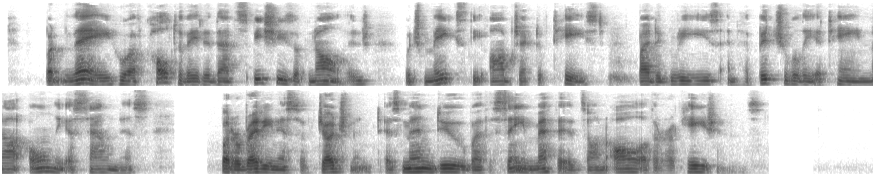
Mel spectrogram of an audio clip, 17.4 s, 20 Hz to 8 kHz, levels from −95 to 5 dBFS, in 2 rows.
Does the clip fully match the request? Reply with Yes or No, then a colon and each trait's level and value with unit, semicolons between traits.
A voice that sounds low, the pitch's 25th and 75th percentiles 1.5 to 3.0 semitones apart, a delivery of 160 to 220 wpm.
No: low, 105 Hz; narrow, 2.5 semitones; average, 140 wpm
